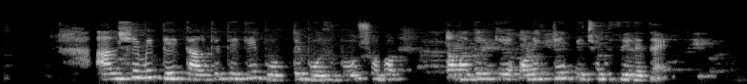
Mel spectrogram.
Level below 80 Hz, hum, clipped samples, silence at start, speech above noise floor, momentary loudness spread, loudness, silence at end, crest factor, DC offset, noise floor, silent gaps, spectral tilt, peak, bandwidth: -64 dBFS; none; under 0.1%; 0.6 s; 20 dB; 15 LU; -18 LUFS; 0.3 s; 18 dB; under 0.1%; -38 dBFS; none; -3.5 dB/octave; -2 dBFS; 8.2 kHz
